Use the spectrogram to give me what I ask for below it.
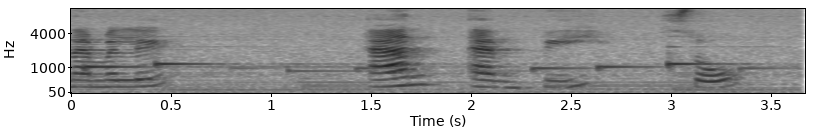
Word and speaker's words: MLA: Some words that begin with M is pronounced with a vowel sound at the beginning, like M. So the sound is of E vowel over here. So we say an MLA because the sound is starting with M, E sound. An MLA, an MP.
